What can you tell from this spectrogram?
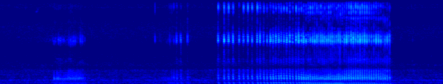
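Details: Shih Tzu. A Shih Tzu snores in deep, gravelly rumbles. A short nasal buzz comes first, then a longer rattling breath that grows louder and vibrates steadily before stopping abruptly.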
